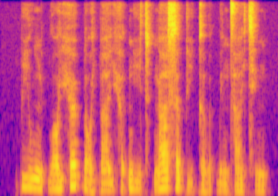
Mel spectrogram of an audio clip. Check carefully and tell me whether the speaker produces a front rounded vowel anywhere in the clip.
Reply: yes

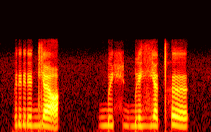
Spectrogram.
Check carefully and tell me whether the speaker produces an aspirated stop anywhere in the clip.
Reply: yes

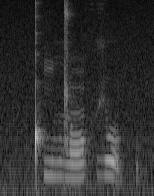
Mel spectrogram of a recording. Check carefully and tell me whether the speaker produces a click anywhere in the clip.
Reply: yes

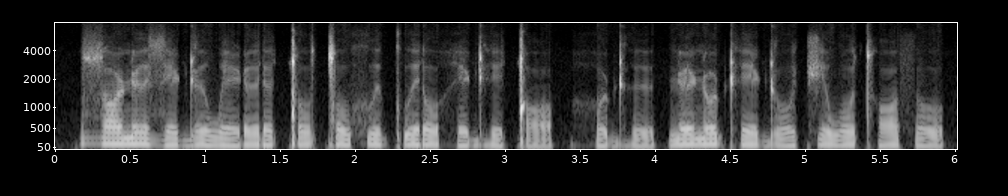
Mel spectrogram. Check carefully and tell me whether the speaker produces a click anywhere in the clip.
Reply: yes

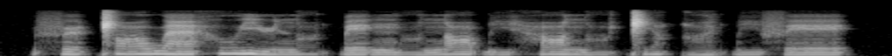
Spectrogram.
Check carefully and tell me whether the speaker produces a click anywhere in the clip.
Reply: yes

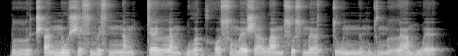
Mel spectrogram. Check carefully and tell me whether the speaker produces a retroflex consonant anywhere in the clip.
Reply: no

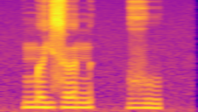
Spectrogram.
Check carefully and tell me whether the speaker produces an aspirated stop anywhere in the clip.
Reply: no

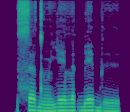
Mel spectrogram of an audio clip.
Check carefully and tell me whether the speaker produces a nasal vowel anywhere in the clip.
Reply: yes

